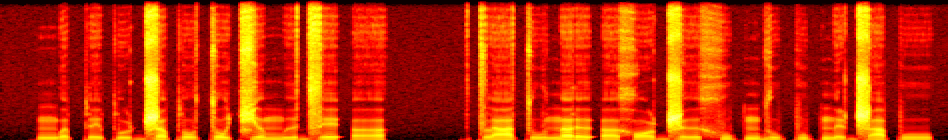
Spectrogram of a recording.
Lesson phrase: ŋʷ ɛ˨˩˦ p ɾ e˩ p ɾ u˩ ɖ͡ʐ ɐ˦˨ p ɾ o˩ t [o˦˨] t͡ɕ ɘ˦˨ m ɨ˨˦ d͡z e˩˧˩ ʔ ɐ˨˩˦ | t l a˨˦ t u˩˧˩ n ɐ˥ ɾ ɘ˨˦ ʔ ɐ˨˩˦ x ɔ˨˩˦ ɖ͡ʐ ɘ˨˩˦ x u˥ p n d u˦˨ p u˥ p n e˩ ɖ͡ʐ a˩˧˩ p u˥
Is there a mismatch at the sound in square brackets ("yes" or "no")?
no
